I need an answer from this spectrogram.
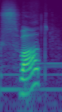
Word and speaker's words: svart: And so we've named him Black in Swedish, which I believe might be pronounced something like Svart.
